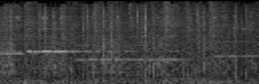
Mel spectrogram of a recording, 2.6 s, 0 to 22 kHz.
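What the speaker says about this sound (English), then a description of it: "now that we are galloping" A horse gallops in The Witcher 3 during a race, its rapid rhythmic hoofbeats clip-clopping steadily and fairly faintly over a busy game background.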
